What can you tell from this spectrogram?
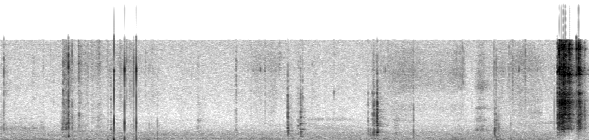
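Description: Hot-glue crafting at a table: scattered light clicks and taps as a glue gun is used and plastic kundan stones are handled and pressed onto a transparent fibre sheet. A quicker run of sharper clicks comes near the end.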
